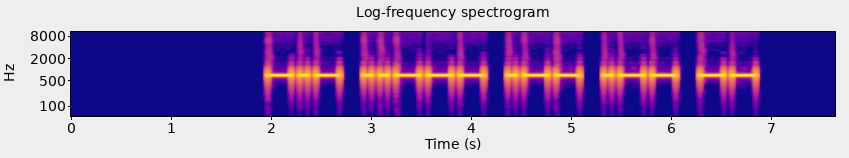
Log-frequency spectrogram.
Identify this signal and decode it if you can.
Morse code, heard as a keyed tone, about 15 wpm, 700 Hz. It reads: K2WWM
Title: USA Call Signs - 5 Characters - Repeated 2x - 15wpm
